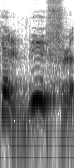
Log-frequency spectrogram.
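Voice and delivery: cried out. Narrator reads Marthe Chemilly summing up her companions' opinion, crying out. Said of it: "S'écria Marthe Chemilly".

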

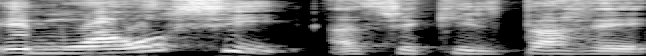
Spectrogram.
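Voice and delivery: plain

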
